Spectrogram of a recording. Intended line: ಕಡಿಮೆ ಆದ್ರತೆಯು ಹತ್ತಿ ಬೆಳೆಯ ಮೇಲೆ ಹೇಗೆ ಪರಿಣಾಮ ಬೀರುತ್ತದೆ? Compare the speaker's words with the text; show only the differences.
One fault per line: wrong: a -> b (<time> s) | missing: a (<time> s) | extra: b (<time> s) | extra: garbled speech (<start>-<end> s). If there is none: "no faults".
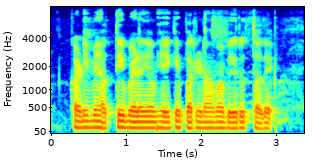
missing: ಆದ್ರತೆಯು (0.7 s)
missing: ಮೇಲೆ (1.4 s)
